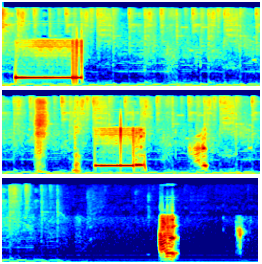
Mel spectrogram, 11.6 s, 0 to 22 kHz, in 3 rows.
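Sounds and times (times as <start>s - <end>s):
telephone ringing tone of an outgoing call: 0.2s - 1.2s, 5.2s - 6.1s.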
